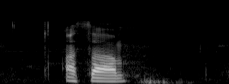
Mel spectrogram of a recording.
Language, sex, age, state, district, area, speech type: Santali, male, 18-30, West Bengal, Purba Bardhaman, rural, spontaneous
